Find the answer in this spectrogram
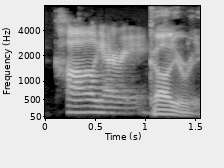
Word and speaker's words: Cagliari: Cagliari, yeah. Three syllables. I've been instructed by all my Italian friends.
